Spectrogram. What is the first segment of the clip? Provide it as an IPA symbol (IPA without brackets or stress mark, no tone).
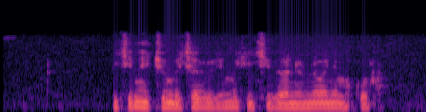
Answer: i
